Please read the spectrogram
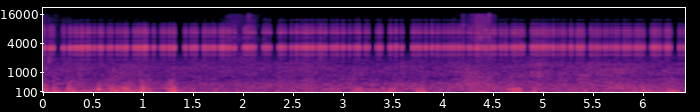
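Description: RadiaCode-102 scintillation radiation detector giving its audible count-rate clicks, so fast and dense they merge into a high, crackling buzz with irregular gaps. The detector is held on uranium-bearing copper shale, and the elevated reading is climbing.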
